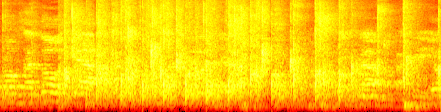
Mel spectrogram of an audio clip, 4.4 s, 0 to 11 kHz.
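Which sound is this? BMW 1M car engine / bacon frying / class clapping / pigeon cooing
class clapping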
